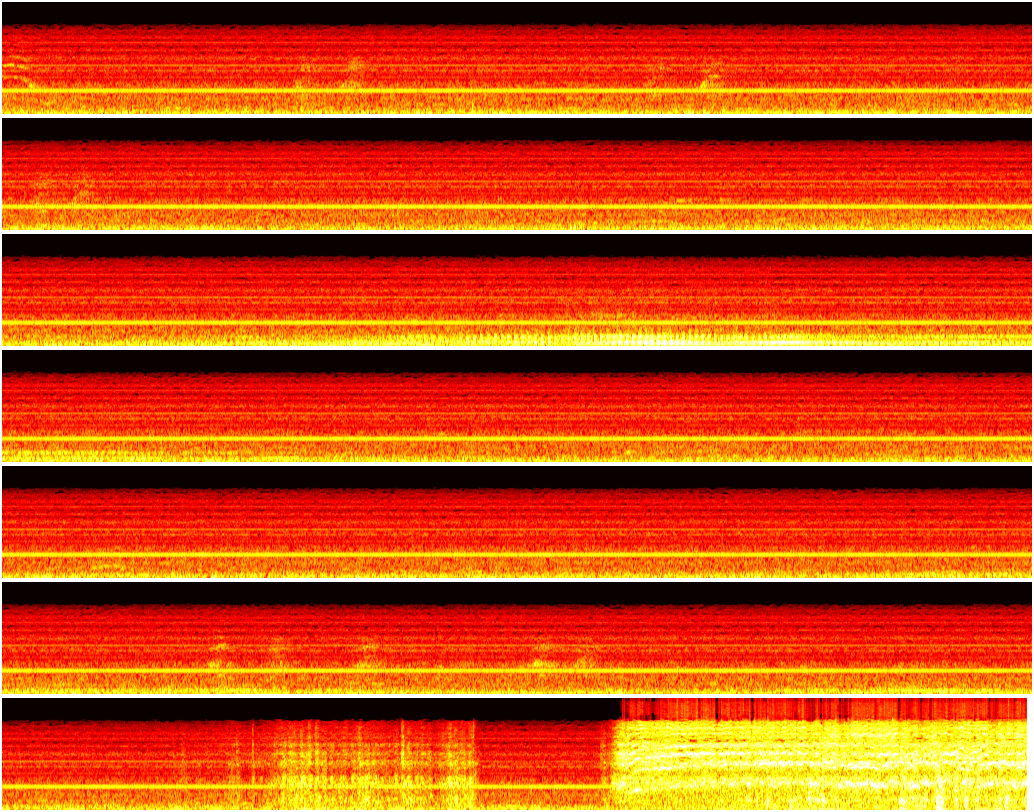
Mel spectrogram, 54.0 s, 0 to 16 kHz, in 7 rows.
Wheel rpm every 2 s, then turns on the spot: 0, 0, 0, 0, 0, 0, 0, 0, 0, 0, 0, 0, 0, 0, 0, 0, 0, 0, 0, 0, 0, 0, 0, 0, 20, 50, 220.
48-50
